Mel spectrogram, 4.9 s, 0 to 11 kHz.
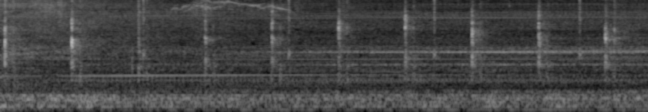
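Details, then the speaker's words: Eberspacher Espar D2 diesel heater during service (blower and case were touching): blower spins up with a steady low rumble and an even fuel-pump tick about twice a second as the heater starts. Normal start-up. "yeah i can hear it spinning up the pump is not clicking ok now okay so the heater is starting"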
